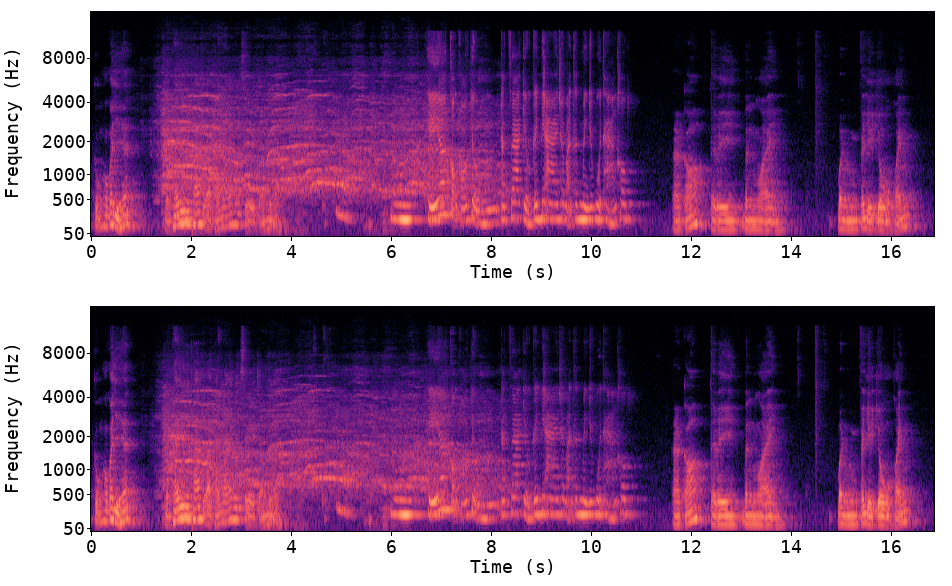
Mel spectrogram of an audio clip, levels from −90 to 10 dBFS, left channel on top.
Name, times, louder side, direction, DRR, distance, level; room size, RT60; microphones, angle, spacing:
voice 1, 0.1-0.8 1.5-3.8 4.6-4.7 5.8-6.0 11.6-13.8 14.9-16.3, right 2 dB, 25° right, 0.4 m, -19 dB
Crowd, 1.2-8.7, left 2 dB, 50° left, 2.6 m, -27 dB
voice 2, 1.6-2.1 4.9-5.2 6.0-10.8, left 1 dB, 35° left, 0.6 m, -19 dB
9.9 x 7.6 x 3.3 m
head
